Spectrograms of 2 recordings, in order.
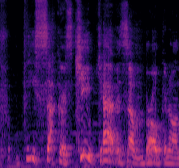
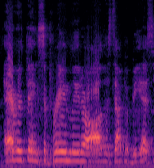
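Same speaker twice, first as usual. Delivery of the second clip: excited; 8 semitones higher, 7 dB louder than usual. Real, not acted. Hyped streamer rant about plot.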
